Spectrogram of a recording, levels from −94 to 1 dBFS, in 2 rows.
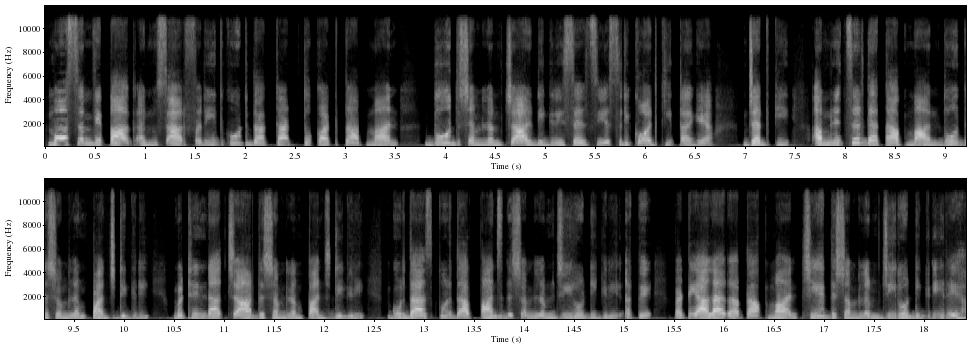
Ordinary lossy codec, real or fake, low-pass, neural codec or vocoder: none; fake; 10.8 kHz; codec, 44.1 kHz, 2.6 kbps, DAC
